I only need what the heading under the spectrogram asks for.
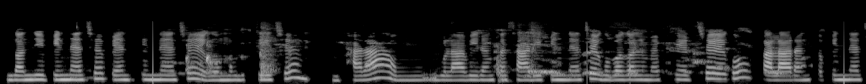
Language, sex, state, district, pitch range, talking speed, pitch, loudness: Maithili, female, Bihar, Madhepura, 205-225 Hz, 195 wpm, 215 Hz, -25 LUFS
